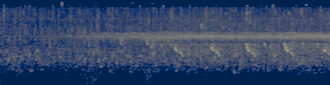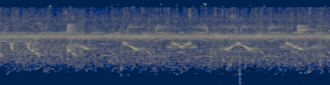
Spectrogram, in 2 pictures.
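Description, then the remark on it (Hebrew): A steady, soft rush of flowing stream water with many quick bird chirps scattered over it, plus a faint continuous insect-like hum; gentle and fairly quiet throughout, with no talking. “בואו נלך קצת על איזה נחל זורם, קצת ציפורים.”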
